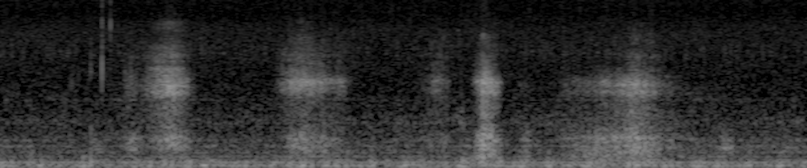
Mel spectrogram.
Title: couple sneezes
